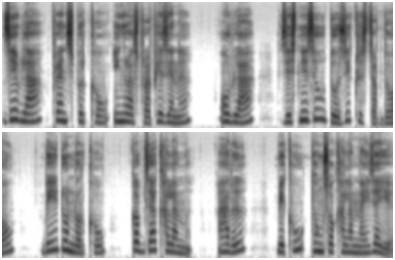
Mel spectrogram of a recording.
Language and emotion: Bodo, neutral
